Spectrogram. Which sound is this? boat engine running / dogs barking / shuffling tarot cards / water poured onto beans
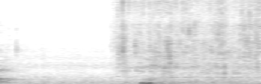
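water poured onto beans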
